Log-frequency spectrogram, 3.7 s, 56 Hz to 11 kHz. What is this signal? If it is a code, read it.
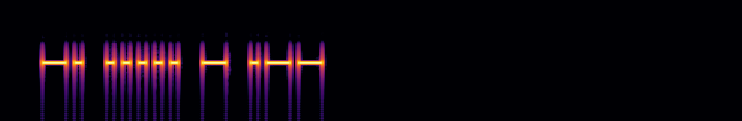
Morse code, heard as a keyed tone, about 28 wpm, 700 Hz. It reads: N5TW
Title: Easy Call Signs Repeated 3x - 30wpm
